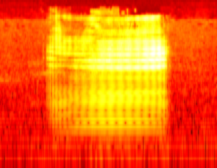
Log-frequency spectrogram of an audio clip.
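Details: Cow on a pasture among grazing cattle and calves, giving a single drawn-out, fairly high, harmonic-rich moo lasting about a second, steady then cut off, over quiet low background rumble.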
